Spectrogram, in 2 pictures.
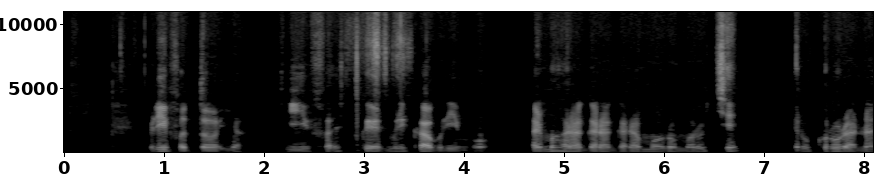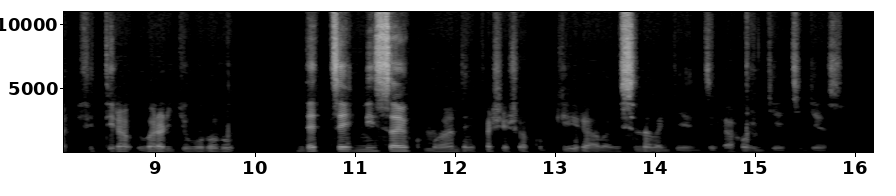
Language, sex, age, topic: Kinyarwanda, male, 18-24, government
